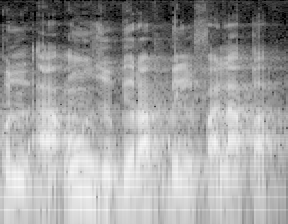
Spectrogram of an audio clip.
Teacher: huruf qaf yang dibaca berbaris sukun di akhir dibaca Qalqalah Kubro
